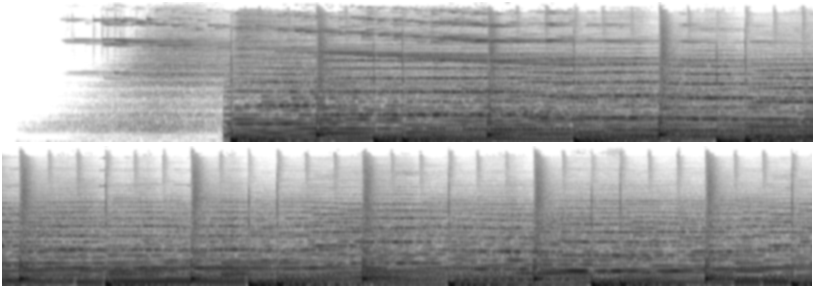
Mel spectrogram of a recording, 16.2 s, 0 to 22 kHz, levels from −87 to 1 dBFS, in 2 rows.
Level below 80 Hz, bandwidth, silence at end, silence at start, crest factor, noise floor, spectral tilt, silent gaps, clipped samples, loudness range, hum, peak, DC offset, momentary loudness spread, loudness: -18 dBFS; 19.5 kHz; 0 s; 1 s; 12 dB; -69 dBFS; -5.5 dB/octave; none; under 0.1%; 2 LU; none; 0 dBFS; under 0.1%; 5 LU; -14 LUFS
